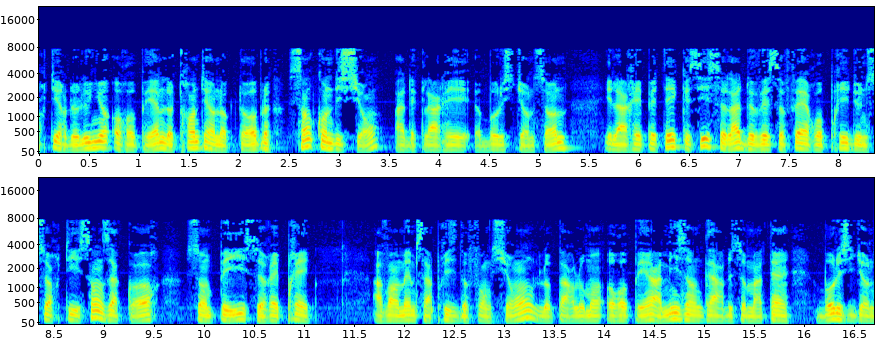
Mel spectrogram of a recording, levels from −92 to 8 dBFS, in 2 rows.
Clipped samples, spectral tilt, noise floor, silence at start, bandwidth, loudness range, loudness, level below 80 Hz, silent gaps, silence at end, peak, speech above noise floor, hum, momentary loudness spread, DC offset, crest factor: under 0.1%; -6 dB/octave; -58 dBFS; 0 s; 8 kHz; 3 LU; -29 LUFS; -60 dBFS; none; 0 s; -10 dBFS; 30 dB; none; 7 LU; under 0.1%; 18 dB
